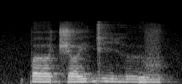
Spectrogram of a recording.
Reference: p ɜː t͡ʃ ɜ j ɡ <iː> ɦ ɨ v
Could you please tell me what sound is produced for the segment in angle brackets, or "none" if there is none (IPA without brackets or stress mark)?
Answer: iː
